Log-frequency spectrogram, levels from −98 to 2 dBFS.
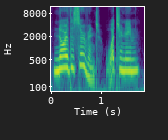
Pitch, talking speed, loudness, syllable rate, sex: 270 Hz, 160 wpm, -16 LUFS, 4.3 syllables/s, female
